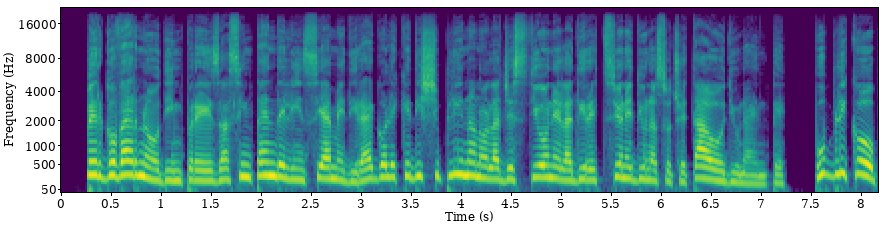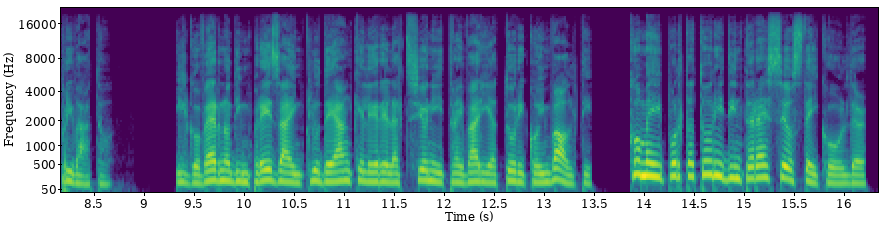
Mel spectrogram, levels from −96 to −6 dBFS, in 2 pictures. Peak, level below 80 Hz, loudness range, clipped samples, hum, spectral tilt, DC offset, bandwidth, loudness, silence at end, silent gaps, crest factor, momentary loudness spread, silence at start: -2 dBFS; -52 dBFS; 5 LU; under 0.1%; none; -5.5 dB/octave; under 0.1%; 18.5 kHz; -20 LUFS; 0.15 s; 7.40-7.53 s, 9.04-9.29 s, 13.63-13.85 s; 18 dB; 11 LU; 0.25 s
